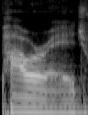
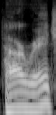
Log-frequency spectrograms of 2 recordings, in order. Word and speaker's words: Powerage: Let's talk about the fan favorite Power Age, which, by the way, I pronounced incorrectly for most of my life. Is it Power Age or Powerage? No, I used to call it Powerage. I don't know why, but even Slash pronounced it that way until I heard an Angus Young interview, and he said something like, you have your Ice Age, you have your Stone Age, and then you have your Power Age.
